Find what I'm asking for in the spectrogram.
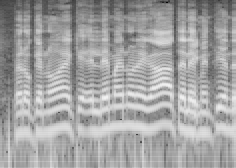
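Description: Over a dry sound with no echo, a man speaks at a very fast pace with fairly even intonation. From Dominican Republic. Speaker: former street criminal; interview guest. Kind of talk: interview testimony. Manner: halting, repetitive. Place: street. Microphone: handheld.

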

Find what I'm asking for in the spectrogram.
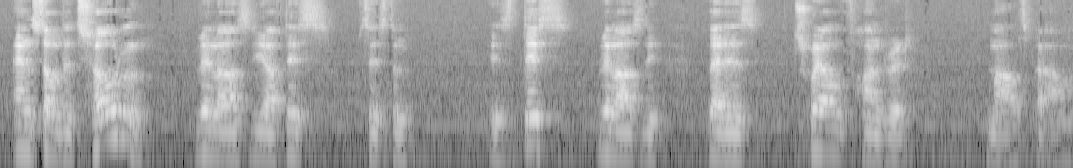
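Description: Amid light background noise and audible room echo, a man speaks at a very slow pace with long, frequent pauses and ordinary pitch variation. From Denmark. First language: Danish. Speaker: physics graduate student. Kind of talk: explainer tutorial; lecture. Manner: halting. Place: home room.

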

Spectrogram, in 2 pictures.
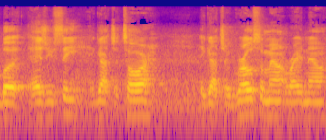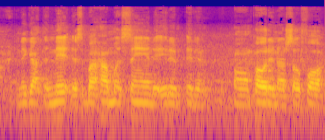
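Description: Over noticeable background noise, a man talks in a flat monotone. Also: moderate pace. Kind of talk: tutorial. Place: factory. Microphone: phone near.

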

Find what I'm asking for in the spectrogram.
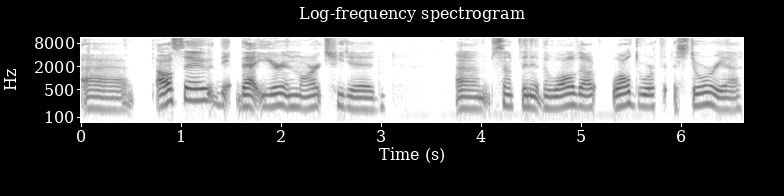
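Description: With an Alabama accent, the speaker has a dark, mellow tone and ordinary pitch variation, recorded in a dry, close sound with no echo. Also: woman. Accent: Southern US (Alabama). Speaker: parent interviewed by her child. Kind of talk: casual storytelling interview.

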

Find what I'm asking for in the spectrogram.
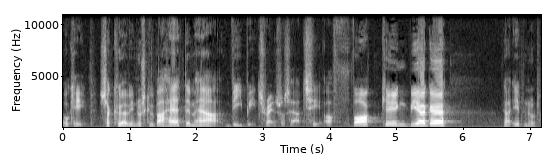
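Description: With a bright, sharp tone, a man speaks at a very slow pace, his pitch swinging very widely and his loudness rising and falling in big swings. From Denmark. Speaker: gaming YouTuber. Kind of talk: let's play commentary. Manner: animated. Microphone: headset.

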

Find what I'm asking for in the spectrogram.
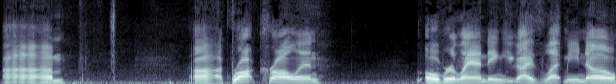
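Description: A man with a high pitch speaks at a very slow pace. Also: dry sound with no echo. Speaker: tool vlogger. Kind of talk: casual vlog chat. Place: street. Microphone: phone near.

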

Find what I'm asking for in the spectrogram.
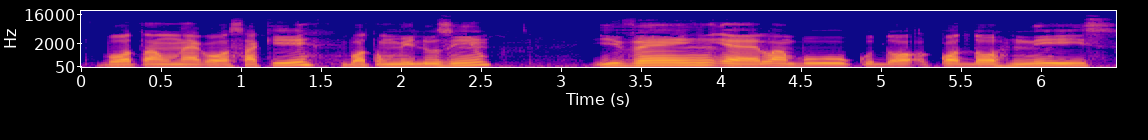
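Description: A man with a fairly high pitch speaks at a very slow pace with lively intonation. The sound is dry with no echo, and the background is quiet. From rural Northeast Brazil (sertão). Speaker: construction vlogger. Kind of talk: casual vlog. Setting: outdoors. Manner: animated. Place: open country. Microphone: phone near.

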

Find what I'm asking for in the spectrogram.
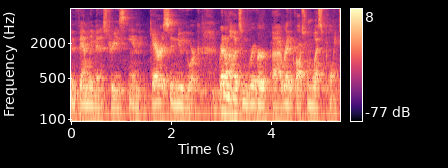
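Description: A man's very deep, low voice with an American accent at a fairly quick pace, with audible room echo and light background noise. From Connecticut (Middletown); Connecticut. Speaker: parishioner giving witness talk; witness. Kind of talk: testimony. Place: hall. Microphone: handheld.

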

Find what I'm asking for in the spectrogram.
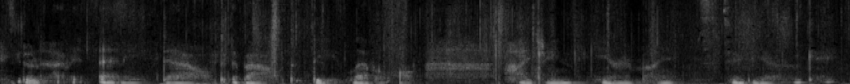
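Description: Over noticeable background noise, a woman is soft-spoken. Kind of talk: ASMR role-play talk. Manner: soft, close ASMR speaking voice. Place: home room. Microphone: studio mic.

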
